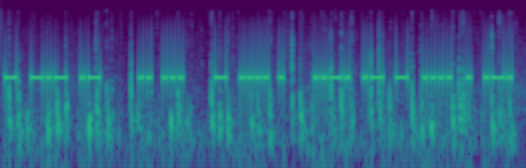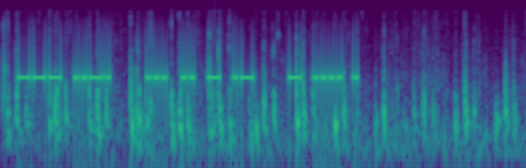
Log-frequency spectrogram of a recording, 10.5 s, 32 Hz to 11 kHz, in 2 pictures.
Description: Morse code, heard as a keyed tone, hand-sent with a paddle, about 30 wpm, 740 Hz. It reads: … IS THE FATHER OF SITA THE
